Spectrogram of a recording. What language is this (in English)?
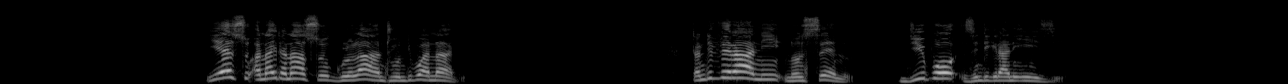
Nyanja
